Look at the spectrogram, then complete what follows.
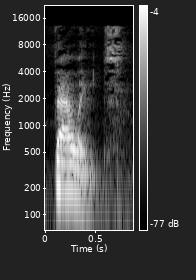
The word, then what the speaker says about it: phthalates: The P-H is silent and is pronounced phthalates.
